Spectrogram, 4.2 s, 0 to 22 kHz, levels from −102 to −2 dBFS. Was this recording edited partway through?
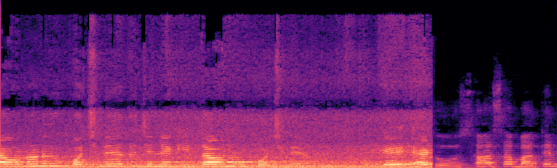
yes; 1 cut; at 3.2 s

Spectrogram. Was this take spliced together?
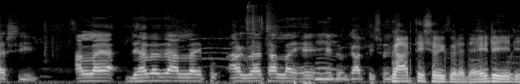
no; 0 cuts

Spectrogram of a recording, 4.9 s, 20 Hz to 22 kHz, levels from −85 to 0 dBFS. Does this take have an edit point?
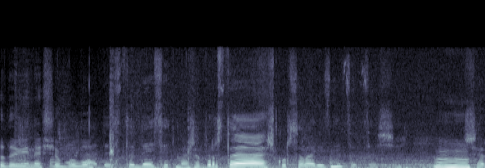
yes; 1 cut; at 2.7 s

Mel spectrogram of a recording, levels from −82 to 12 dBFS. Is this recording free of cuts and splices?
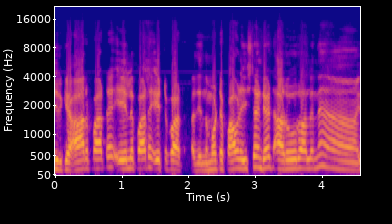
yes; 0 cuts

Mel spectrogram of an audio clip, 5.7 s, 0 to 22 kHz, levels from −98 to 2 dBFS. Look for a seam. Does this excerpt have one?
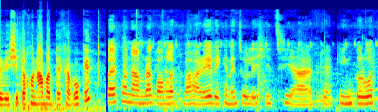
yes; 1 cut; at 1.6 s

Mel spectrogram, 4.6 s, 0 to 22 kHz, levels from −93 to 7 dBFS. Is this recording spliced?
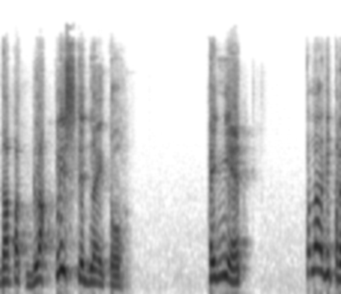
no; 0 cuts

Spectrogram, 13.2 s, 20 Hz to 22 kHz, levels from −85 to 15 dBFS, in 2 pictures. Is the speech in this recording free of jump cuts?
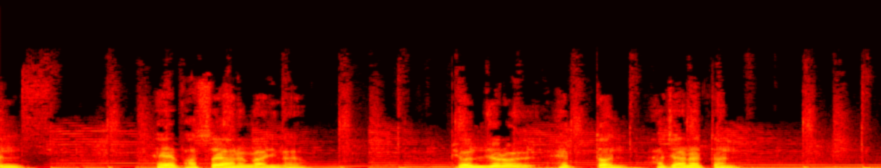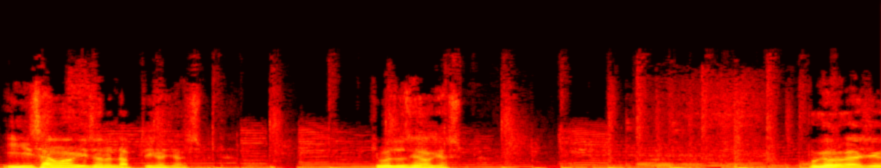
no; 1 cut; at 5.3 s

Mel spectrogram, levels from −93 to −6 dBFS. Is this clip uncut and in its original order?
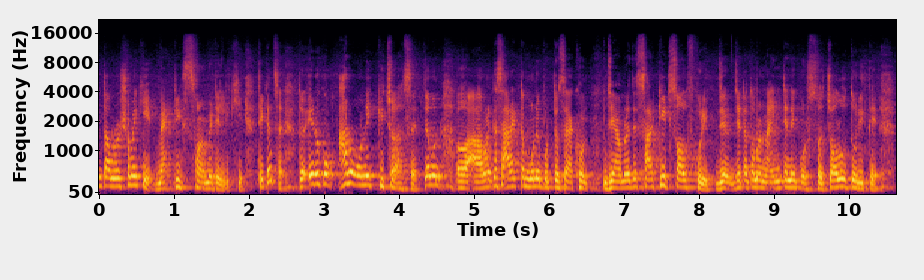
yes; 0 cuts

